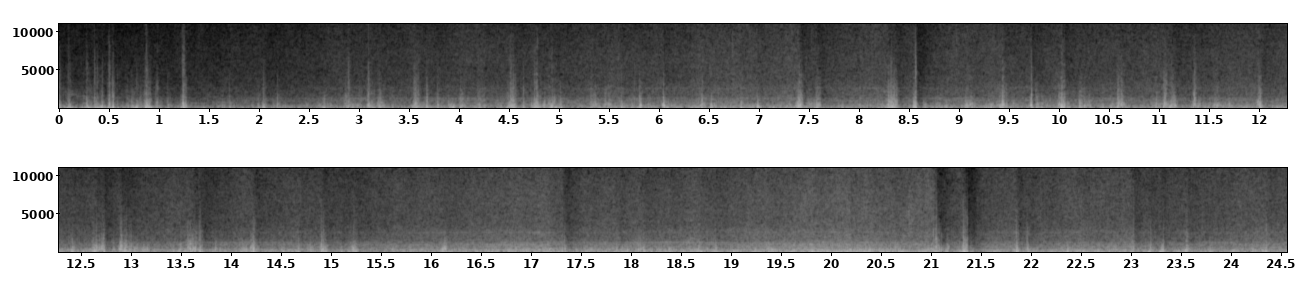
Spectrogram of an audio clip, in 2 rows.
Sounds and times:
Motorboat, speedboat: 0.0 - 24.5.

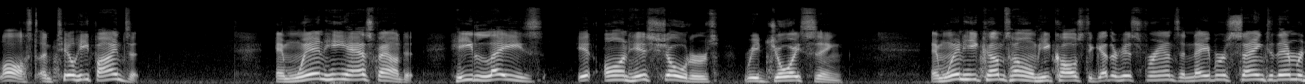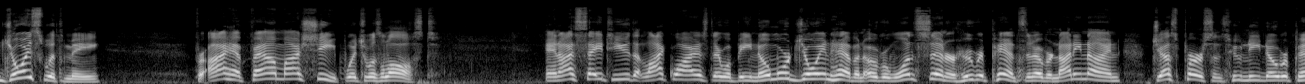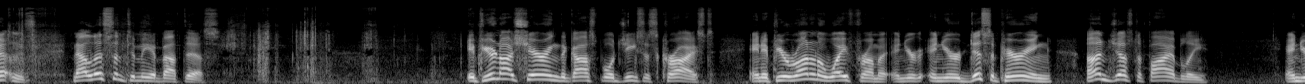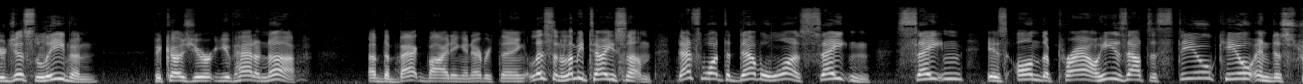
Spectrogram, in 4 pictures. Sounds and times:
Speech: 0.0 - 1.4, 2.7 - 8.5, 9.3 - 14.1, 15.0 - 17.5, 18.5 - 28.4, 30.8 - 38.2, 39.0 - 52.1
Outside, rural or natural: 0.0 - 52.1.

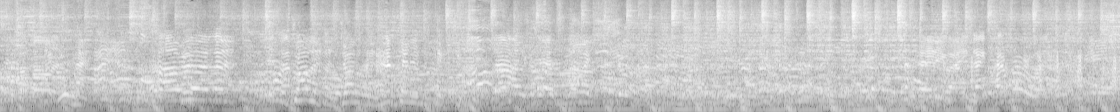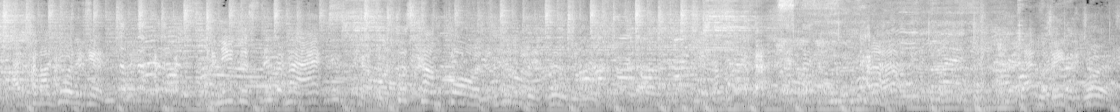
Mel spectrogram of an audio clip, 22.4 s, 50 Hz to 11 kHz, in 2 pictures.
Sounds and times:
Crowd: 0.0 - 22.4
Music: 0.0 - 22.4
Speech: 0.0 - 22.4.

